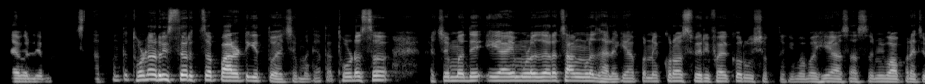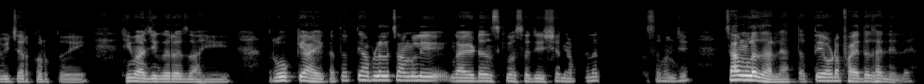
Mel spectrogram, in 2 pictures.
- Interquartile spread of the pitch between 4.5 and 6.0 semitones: Yes, average, 5.2 semitones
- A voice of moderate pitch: Yes, medium, 145 Hz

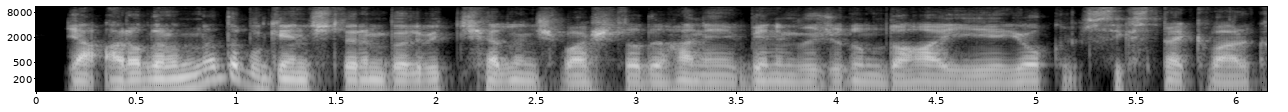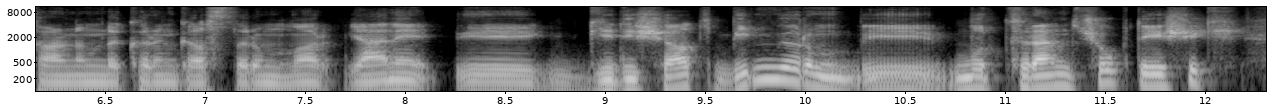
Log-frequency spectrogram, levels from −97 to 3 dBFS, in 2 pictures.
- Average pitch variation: Yes, average, 3.5 semitones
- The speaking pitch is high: No, very low, 85 Hz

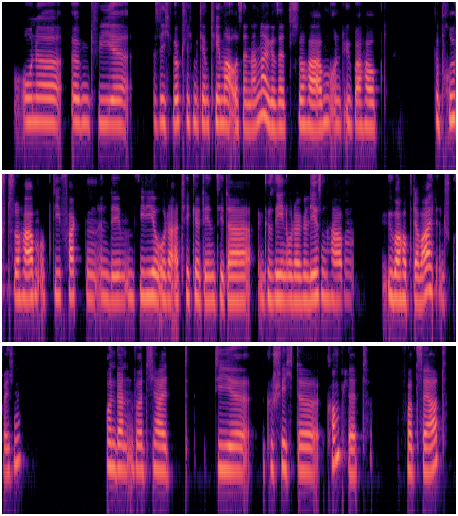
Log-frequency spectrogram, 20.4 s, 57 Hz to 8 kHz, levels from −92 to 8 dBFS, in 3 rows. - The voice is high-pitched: Yes, high, 215 Hz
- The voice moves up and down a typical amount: No, narrow, 1.8 semitones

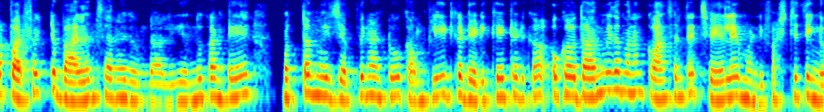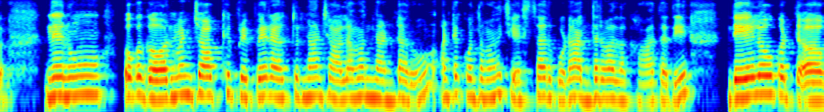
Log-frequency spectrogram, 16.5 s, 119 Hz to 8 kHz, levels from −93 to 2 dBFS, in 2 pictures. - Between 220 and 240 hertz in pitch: No, high, 205 Hz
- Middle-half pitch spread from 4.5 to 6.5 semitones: No, narrow, 2.5 semitones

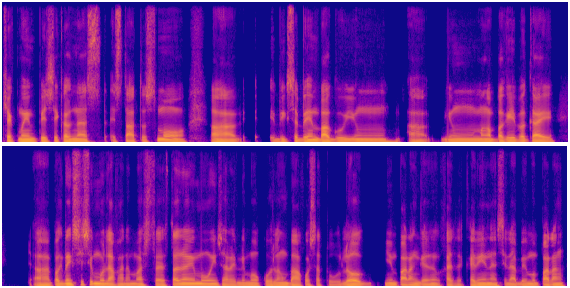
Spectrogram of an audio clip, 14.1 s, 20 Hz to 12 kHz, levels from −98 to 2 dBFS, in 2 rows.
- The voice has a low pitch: Yes, low, 100 Hz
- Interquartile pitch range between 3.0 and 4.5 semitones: Yes, average, 3.3 semitones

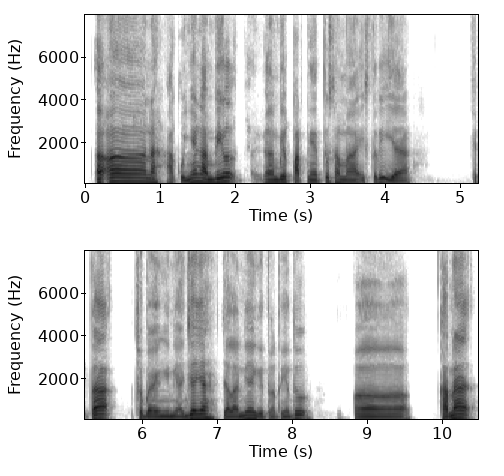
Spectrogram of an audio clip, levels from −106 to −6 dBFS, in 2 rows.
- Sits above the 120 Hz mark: Yes, low, 135 Hz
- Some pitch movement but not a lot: No, wide, 5.7 semitones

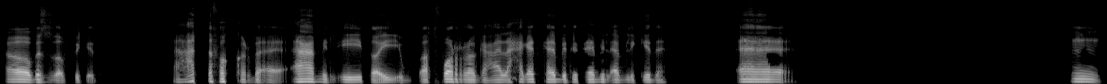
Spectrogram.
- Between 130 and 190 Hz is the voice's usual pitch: No, low, 110 Hz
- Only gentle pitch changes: Yes, narrow, 1.8 semitones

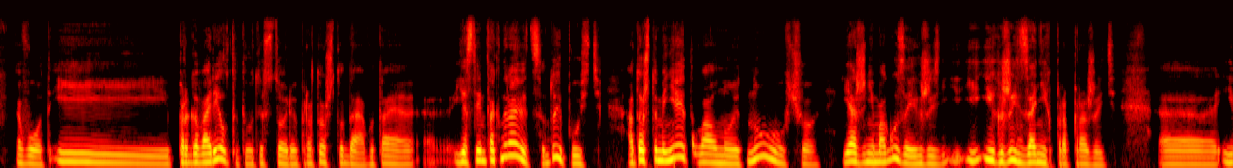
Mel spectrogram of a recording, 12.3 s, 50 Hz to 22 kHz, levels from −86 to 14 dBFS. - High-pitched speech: No, medium, 150 Hz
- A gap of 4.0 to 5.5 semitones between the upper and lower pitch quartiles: Yes, average, 4.5 semitones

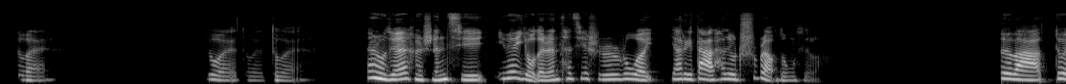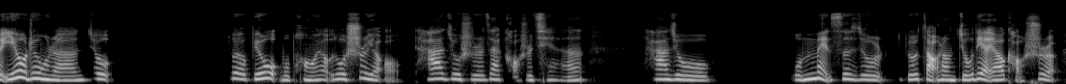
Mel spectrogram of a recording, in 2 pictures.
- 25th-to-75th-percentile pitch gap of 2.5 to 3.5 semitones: Yes, average, 3.1 semitones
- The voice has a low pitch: No, high, 220 Hz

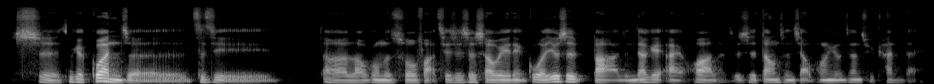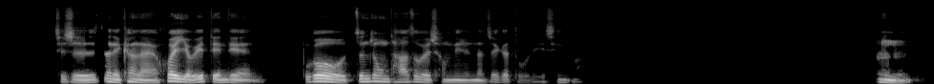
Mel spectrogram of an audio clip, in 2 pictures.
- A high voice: No, low, 105 Hz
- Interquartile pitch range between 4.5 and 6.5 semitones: No, average, 2.7 semitones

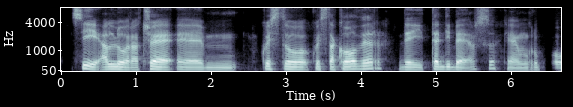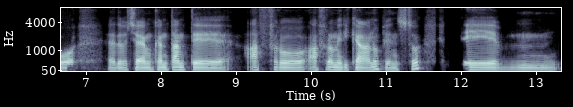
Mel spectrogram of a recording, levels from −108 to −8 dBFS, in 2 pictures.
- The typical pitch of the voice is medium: No, low, 100 Hz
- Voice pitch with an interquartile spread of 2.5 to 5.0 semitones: Yes, average, 2.9 semitones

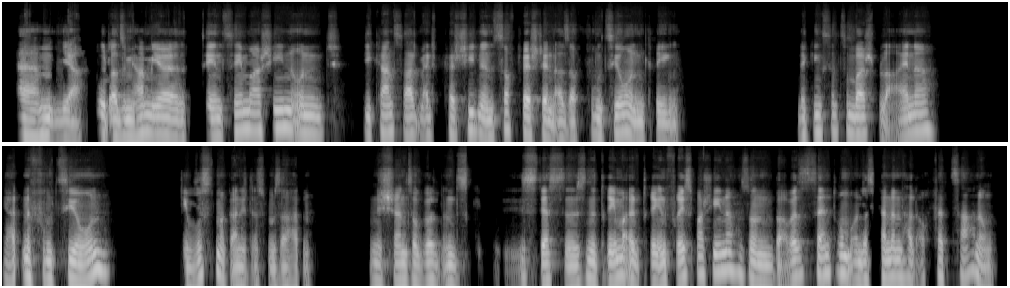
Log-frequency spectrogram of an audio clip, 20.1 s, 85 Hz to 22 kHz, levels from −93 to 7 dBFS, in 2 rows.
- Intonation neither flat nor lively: Yes, average, 3.3 semitones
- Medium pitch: No, low, 115 Hz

